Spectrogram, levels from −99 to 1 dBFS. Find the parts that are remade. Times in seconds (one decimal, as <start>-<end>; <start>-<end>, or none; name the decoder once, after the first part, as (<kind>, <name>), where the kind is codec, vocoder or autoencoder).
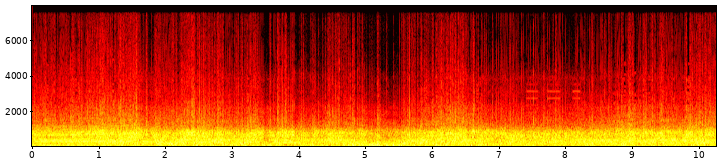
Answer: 2.1-2.7 (codec, DAC); 3.9-6.0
